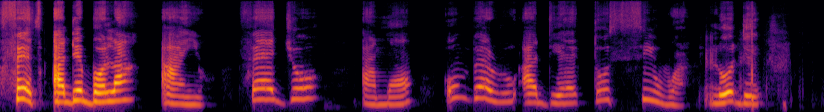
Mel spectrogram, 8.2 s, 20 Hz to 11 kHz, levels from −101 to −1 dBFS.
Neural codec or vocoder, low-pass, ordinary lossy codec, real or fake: vocoder, 22.05 kHz, 80 mel bands, WaveNeXt; none; none; fake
